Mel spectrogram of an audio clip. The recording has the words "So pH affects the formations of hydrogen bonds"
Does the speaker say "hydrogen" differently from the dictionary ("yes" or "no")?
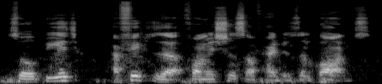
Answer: yes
